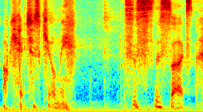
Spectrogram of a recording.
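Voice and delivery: breathy whisper, giving up; whispered surrender. Pretend. Preacher imagining himself inside the fish, whispering. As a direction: whisper it like you've lost all hope. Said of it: "I think I would actually be like".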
